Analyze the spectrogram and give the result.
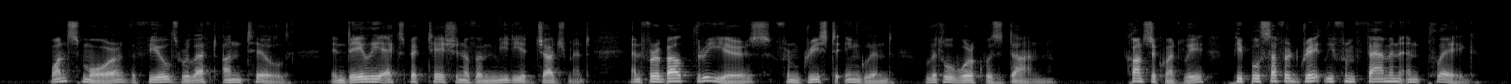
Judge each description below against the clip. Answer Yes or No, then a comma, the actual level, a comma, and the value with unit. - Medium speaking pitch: No, low, 105 Hz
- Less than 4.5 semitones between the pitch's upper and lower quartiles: No, wide, 5.5 semitones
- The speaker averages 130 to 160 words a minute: Yes, slow, 135 wpm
